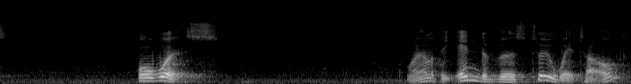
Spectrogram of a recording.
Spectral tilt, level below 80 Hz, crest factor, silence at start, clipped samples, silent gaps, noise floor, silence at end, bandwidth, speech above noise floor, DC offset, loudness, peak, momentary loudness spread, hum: -8 dB/octave; -60 dBFS; 22 dB; 1.4 s; under 0.1%; none; -58 dBFS; 0.1 s; 7.6 kHz; 33 dB; under 0.1%; -25 LUFS; -6 dBFS; 20 LU; 50 Hz at -60 dBFS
